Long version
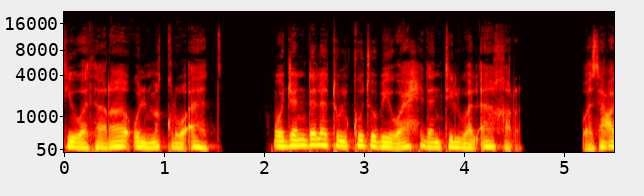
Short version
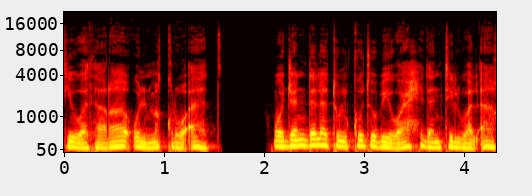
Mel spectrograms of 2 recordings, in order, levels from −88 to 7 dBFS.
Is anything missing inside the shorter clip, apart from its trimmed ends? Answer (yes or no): no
